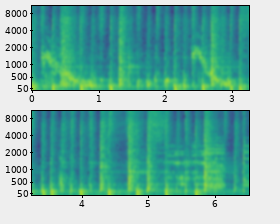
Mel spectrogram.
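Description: Recorded music with a busy drum-kit groove of kick drum, snare and cymbals, with two falling pitch slides in the first half and sustained chords coming in near the end.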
